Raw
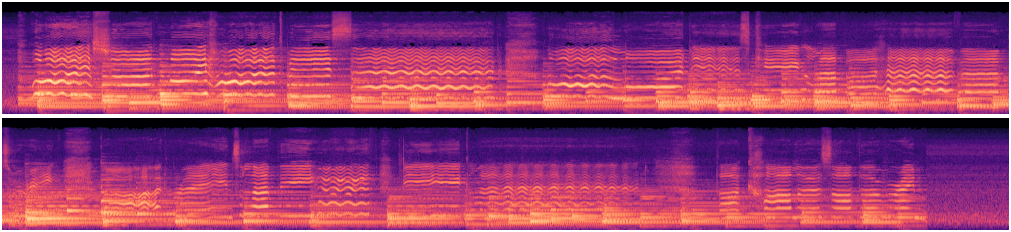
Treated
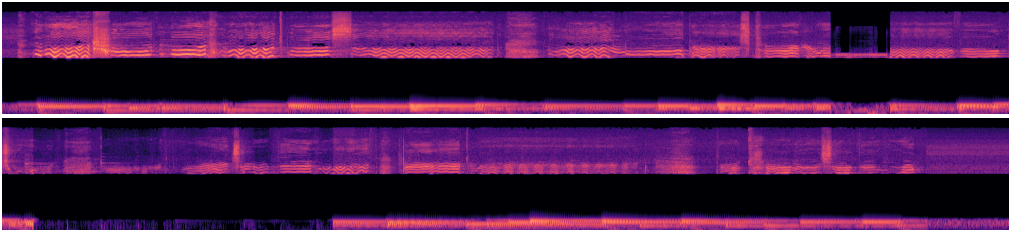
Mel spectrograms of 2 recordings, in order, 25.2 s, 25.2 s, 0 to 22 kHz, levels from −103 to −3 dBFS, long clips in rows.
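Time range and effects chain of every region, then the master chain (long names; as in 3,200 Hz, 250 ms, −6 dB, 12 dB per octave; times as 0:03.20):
0:10.35–0:11.11: voice inversion scrambler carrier 3,500 Hz + compressor whose output falls as the input rises −23 dBFS, ratio −0.5
0:12.97–0:16.73: Butterworth high-pass 430 Hz 48 dB per octave + downward compressor, threshold −29 dBFS
whole clip: flat-topped bell 580 Hz −16 dB 3 octaves; brick-wall band-stop 250–3,400 Hz; high-shelf EQ 2,600 Hz +8 dB; level −1.5 dB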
